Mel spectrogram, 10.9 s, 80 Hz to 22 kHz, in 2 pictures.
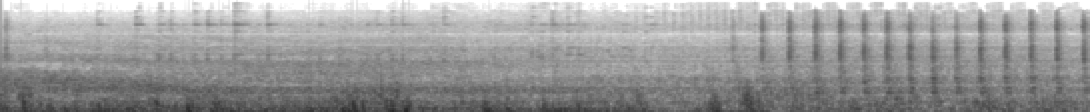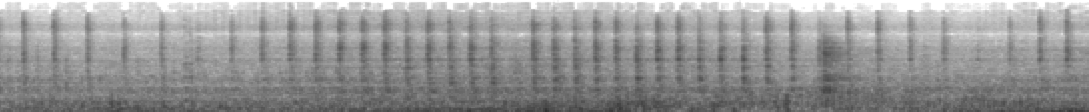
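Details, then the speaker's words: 2004 Toyota Camry that likely sat with no oil before purchase, failing while being driven: rough, loose running with a fast, uneven rattling knock like marbles rolling around inside; a deep internal knock is suspected. "I think this is, oh man, it sounds like freaking marbles rolling around in there."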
